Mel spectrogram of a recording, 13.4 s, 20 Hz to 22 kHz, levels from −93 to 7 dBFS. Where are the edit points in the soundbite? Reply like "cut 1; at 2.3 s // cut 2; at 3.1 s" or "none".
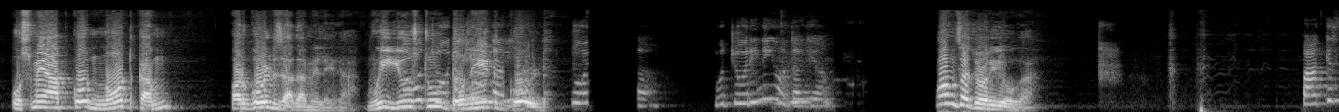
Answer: none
